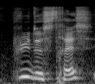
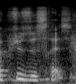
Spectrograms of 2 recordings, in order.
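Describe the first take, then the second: First: « plus » dit « plu », sans S final; S muet dans « plus ». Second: « plus » dit « plusse », avec S final; S sonore dans « plus ». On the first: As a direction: say "plus" as "ply", final S silent. (« plus » prononcé sans le S) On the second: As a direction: sound the final S of "plus", softer aside. (« plus » prononcé avec le S) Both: Shown as a demonstration. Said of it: "et pas plus de stress".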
